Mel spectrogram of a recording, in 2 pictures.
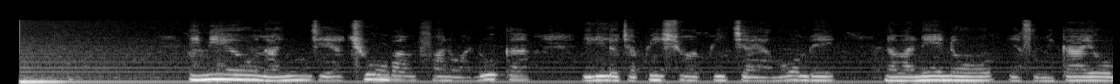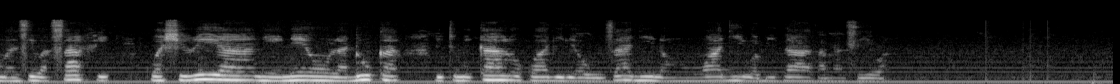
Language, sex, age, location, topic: Swahili, female, 18-24, Dar es Salaam, finance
